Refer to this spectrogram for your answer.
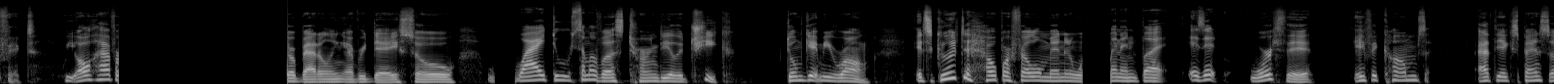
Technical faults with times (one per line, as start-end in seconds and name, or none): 1.18-2.88 audio dropout to silence
4.94-5.16 playback stall
5.16-5.97 catch-up at higher speed
10.81-11.11 playback stall
11.11-12.23 catch-up at higher speed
